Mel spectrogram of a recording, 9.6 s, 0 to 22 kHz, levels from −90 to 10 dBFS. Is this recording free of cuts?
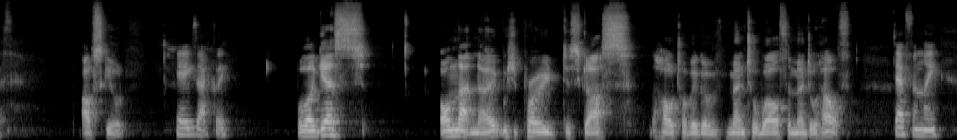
yes; 0 cuts

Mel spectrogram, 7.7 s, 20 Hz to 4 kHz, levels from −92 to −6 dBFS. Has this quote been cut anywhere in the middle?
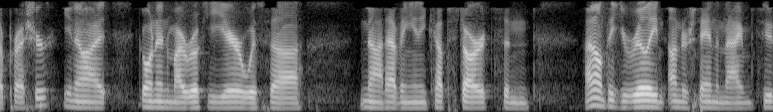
no; 0 cuts

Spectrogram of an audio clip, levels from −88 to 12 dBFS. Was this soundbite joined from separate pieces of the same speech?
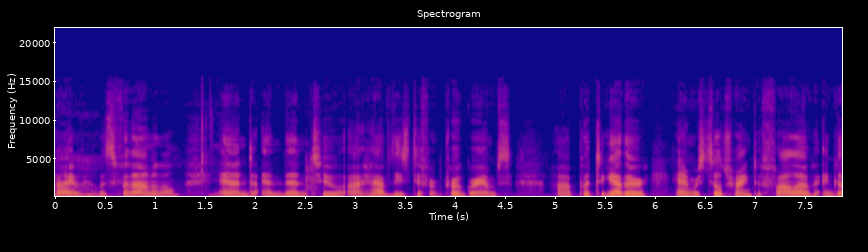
yes; 1 cut; at 2.0 s

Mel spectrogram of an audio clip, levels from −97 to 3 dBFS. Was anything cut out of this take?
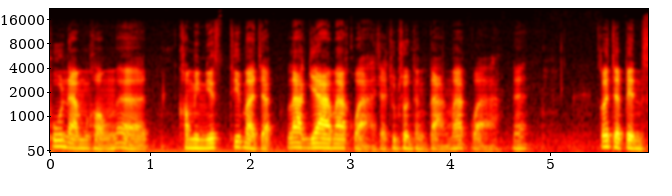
yes; 2 cuts; at 2.3 s, 4.6 s

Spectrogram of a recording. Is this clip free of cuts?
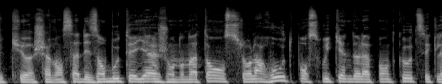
yes; 0 cuts

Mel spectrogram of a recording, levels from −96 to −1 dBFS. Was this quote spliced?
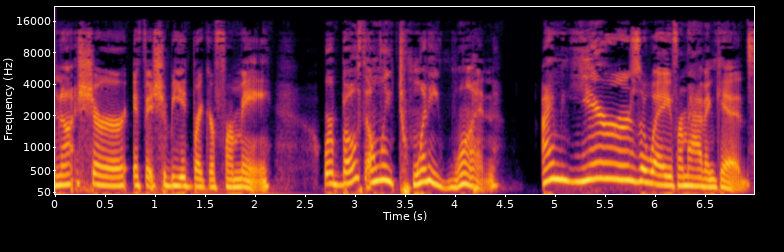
yes; 1 cut; at 1.3 s

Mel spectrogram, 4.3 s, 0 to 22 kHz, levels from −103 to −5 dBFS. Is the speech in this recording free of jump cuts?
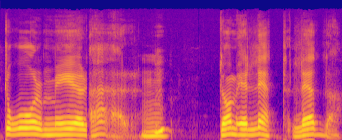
no; 1 cut; at 1.1 s

